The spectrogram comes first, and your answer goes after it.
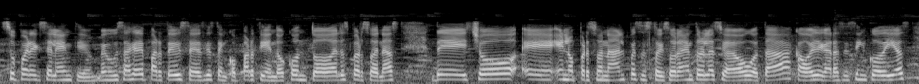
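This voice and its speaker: A woman from Colombia, an audience member, speaking quickly and with emotion. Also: mid-range voice, fairly even intonation, fairly bright tone. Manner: moved, quick. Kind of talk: street vox pop.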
